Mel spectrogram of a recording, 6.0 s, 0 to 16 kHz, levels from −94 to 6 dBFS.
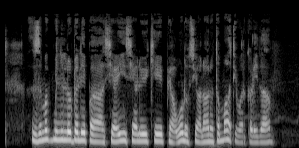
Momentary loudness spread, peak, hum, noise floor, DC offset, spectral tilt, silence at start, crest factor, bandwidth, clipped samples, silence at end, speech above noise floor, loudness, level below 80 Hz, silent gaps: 11 LU; -6 dBFS; none; -55 dBFS; under 0.1%; -6.5 dB/octave; 0.65 s; 16 dB; 10.5 kHz; under 0.1%; 0.55 s; 33 dB; -23 LUFS; -70 dBFS; none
